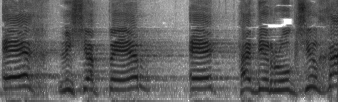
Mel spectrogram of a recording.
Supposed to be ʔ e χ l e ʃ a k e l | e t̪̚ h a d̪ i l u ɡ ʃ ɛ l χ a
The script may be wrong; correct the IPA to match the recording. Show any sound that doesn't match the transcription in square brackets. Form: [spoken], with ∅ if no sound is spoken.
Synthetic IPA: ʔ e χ l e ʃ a [p] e [ɾ] | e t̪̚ h a d̪ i [ɾ] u ɡ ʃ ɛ l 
